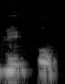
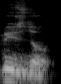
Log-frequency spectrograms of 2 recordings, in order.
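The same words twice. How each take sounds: First: The s is not linked onto the next word. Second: The s is linked onto the next word. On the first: The speaker calls it right. "E sim plus ou" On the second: The speaker calls it wrong. "Por que você não diz plus ou?"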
